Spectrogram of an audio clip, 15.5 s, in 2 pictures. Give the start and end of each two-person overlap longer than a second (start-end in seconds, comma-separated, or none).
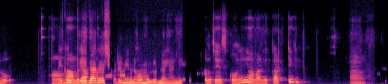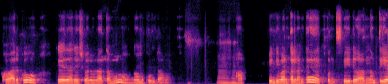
1.1-2.8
